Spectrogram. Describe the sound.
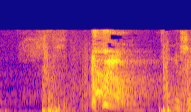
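A man coughs three times in quick succession, harsh, breathy bursts with the middle one longest and loudest, then the next talk begins.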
